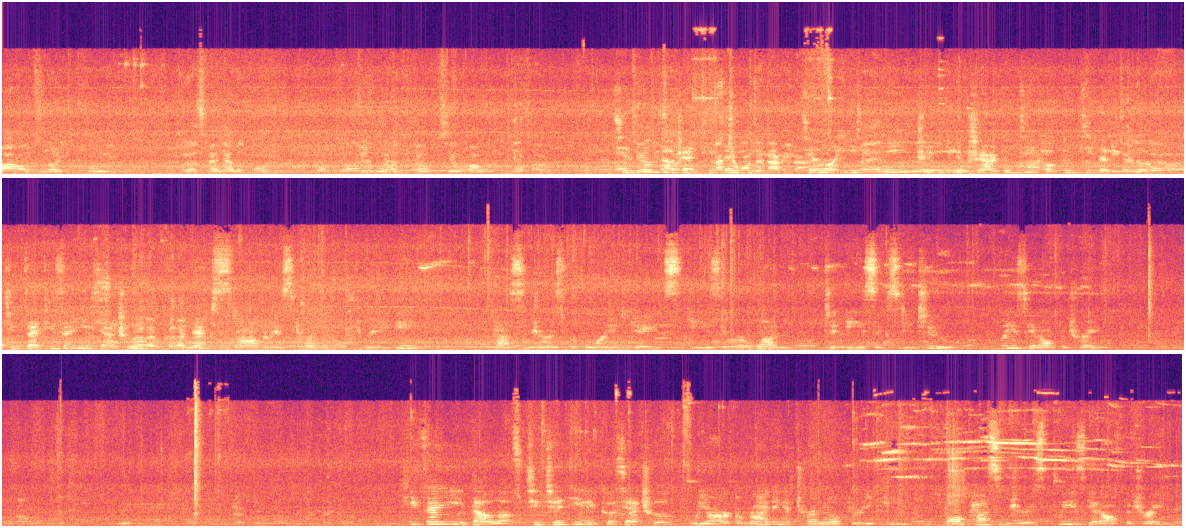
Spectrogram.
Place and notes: Chaoyang, Pekin, Chiny - Underground railway to national airport
Underground railway transport from national to international airport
